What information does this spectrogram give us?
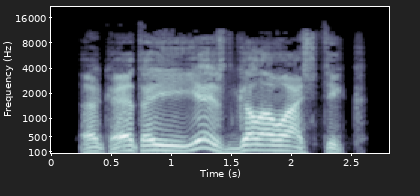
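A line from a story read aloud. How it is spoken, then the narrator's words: Fake booming exclamation. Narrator (Russian): вскричал он густым, бухающим голосом, поддельным, конечно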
